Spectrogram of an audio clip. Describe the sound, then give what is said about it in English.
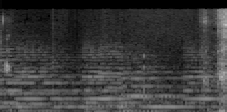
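A person imitates a zombie dog's growl with a low, strained, rumbling vocal sound that holds steady for nearly two seconds before ending in a harsh, breathy burst. “And I I was ready, so I was just gonna growl.”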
